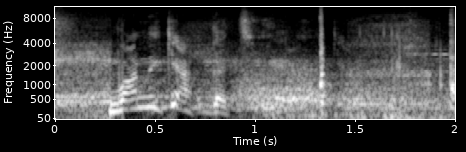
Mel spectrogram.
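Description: A man's voice delivering a sermon in short bursts, then a broad rumbling, rolling noise. A single sharp click comes just past halfway.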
